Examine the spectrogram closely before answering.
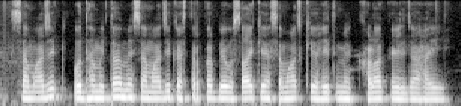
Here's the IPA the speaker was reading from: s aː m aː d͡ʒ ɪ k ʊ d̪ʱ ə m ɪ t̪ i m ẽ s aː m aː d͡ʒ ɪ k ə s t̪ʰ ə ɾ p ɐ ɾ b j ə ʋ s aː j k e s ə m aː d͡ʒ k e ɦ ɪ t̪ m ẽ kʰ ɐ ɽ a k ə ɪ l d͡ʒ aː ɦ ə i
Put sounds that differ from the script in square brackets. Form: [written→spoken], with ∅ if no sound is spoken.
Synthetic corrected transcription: s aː m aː d͡ʒ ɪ k ʊ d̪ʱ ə m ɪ t̪ [i→a] m ẽ s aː m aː d͡ʒ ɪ k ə s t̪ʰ ə ɾ p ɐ ɾ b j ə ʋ s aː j k e s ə m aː d͡ʒ k e ɦ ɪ t̪ m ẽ kʰ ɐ ɽ a k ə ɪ l d͡ʒ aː ɦ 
